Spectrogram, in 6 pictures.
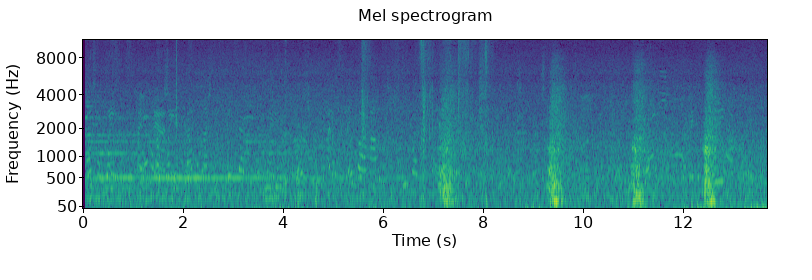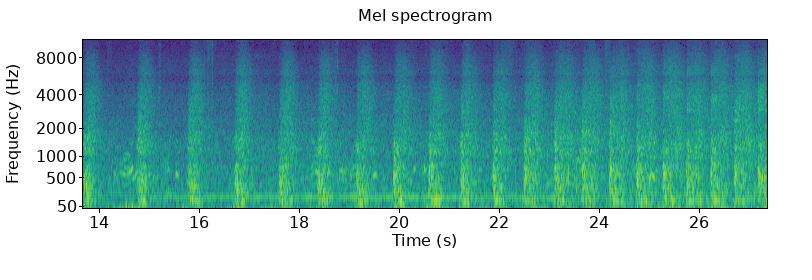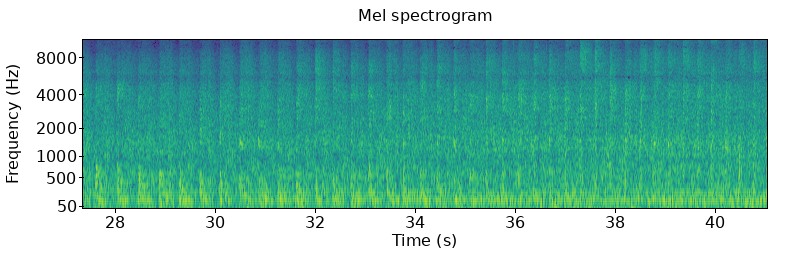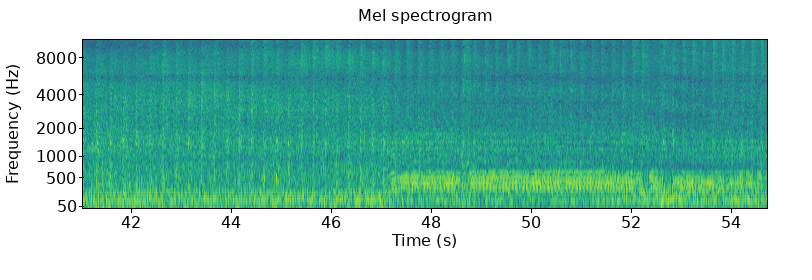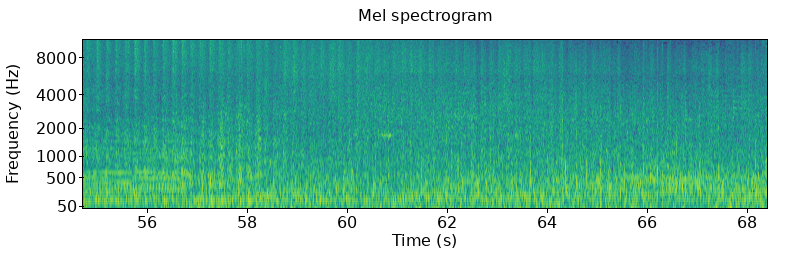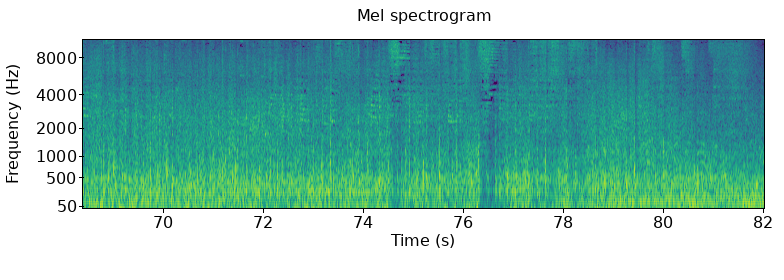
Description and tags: Southern Pacific Engine #2472 comes through Niles Canyon, California
Chug, Rails, Forties, Trains, Rail, WWII, Train, Whistle, 40s, Chugging, Steam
